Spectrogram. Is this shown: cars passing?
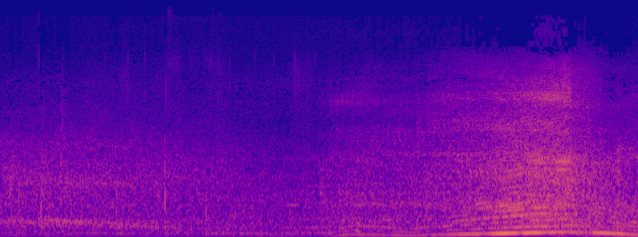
yes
